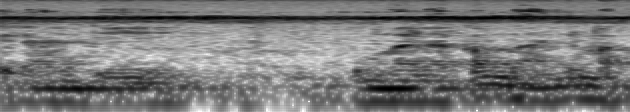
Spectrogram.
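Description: A man speaking, with a pause about a second in, over a steady high-pitched whine or trill that runs on unchanged throughout.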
